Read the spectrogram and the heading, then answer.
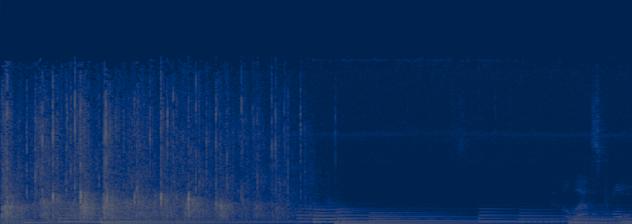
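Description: An audience claps in a dense, steady burst for about three seconds for the first person coming up to share a thankful message, then the applause fades out, leaving sustained organ-like chords that play on alone.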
